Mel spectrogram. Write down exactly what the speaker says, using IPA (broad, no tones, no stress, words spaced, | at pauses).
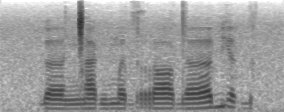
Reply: ɠɐːŋ͡ǀaɡmɐd rɒːdɐːbʲɐɡ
